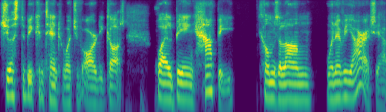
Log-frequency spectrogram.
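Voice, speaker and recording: A man with an Irish accent. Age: 40s. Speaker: car enthusiast. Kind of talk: casual interview.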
